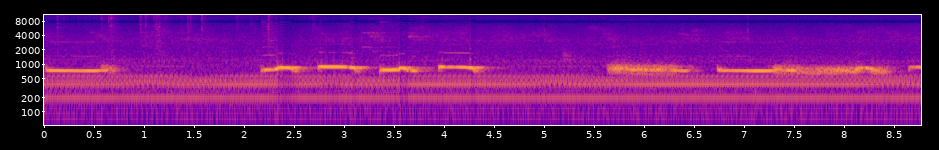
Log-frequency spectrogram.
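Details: Diamond dove calling: soft, mellow coos near the same pitch, some short and level, others longer with a slight rise and wavering, given in bursts with pauses between; a steady low electrical hum runs throughout.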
